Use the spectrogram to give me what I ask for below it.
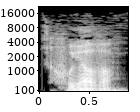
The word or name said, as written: chujowo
